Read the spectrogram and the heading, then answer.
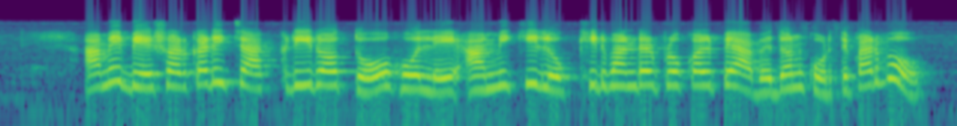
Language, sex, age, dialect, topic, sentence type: Bengali, female, 18-24, Rajbangshi, banking, question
